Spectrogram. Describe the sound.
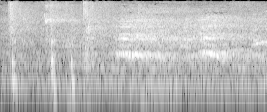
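A basketball thuds off the back of the rim on a missed shot during a game, a few dull bouncing thumps early on, then steady background noise with voices.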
